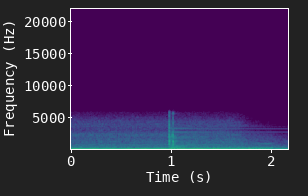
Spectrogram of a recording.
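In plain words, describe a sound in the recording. A metal nut cracks sharply and pops out under pressure.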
